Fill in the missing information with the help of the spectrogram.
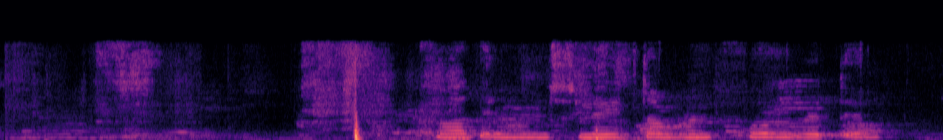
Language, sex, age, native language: Icelandic, male, 11, Icelandic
